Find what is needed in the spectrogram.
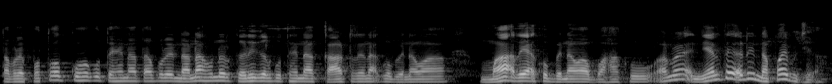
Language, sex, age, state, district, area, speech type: Santali, male, 30-45, West Bengal, Dakshin Dinajpur, rural, spontaneous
